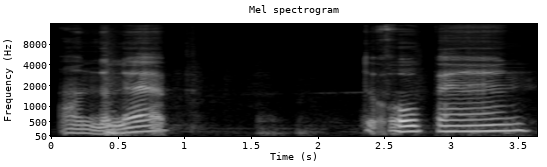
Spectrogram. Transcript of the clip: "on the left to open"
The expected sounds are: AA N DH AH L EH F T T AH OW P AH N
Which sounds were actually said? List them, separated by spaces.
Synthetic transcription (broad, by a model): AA N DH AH L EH P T T AH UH P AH N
